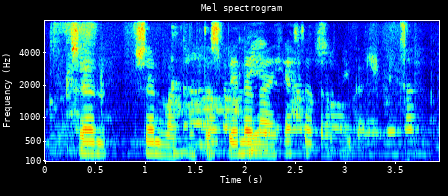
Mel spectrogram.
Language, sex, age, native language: Icelandic, female, 12, Icelandic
